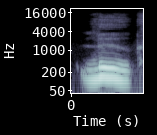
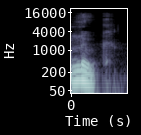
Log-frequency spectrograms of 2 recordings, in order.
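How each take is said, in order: First: The vowel is drawn out long. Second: The vowel is kept short. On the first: The speaker calls it right. "a longer U sound is best" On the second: The speaker calls it wrong. "rather than"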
